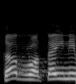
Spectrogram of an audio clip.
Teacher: کرتین میں کاف باریک، زبان کی جڑ اور تالو کے سخت حصے سے کاف ادا ہوتا ہے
